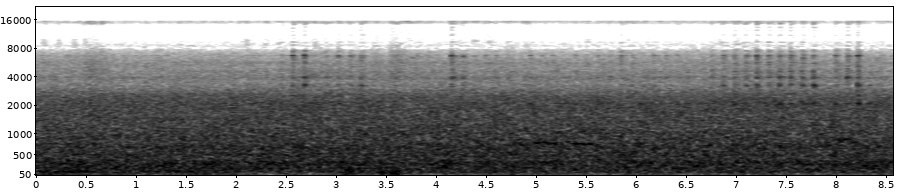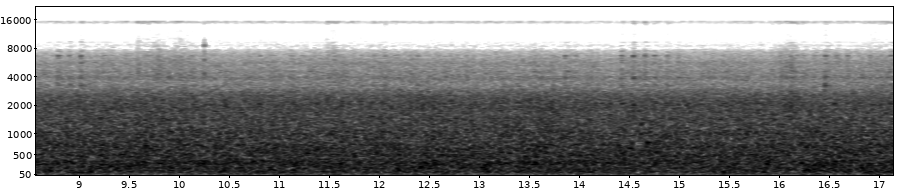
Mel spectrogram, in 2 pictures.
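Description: Steady background noise, with faint light scratches of a pencil drawing on paper now and then.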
